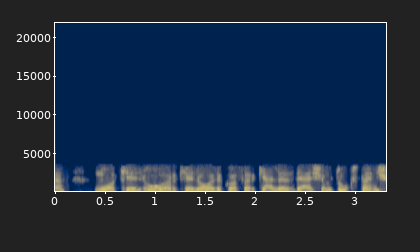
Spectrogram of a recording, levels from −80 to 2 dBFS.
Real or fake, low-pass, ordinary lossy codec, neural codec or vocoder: real; 3.6 kHz; MP3, 32 kbps; none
